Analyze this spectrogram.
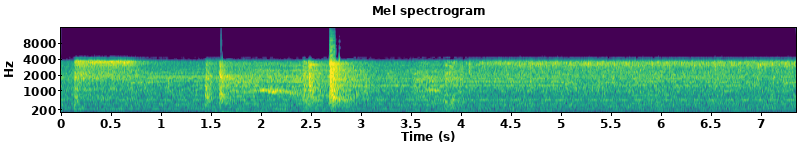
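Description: Mori Seiki MV Junior CNC vertical machining centre running steadily with a low hum while its spindle machines valve bodies under flood coolant, with two short sharp clicks in the first three seconds.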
